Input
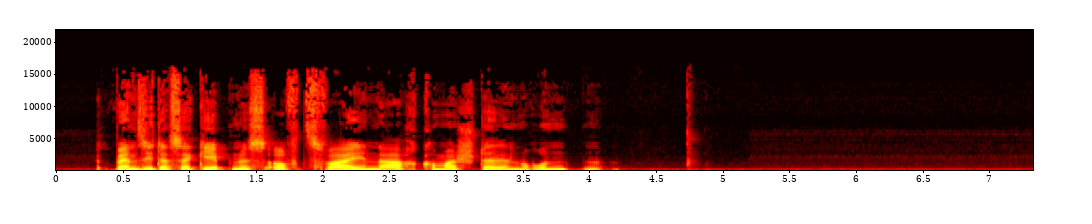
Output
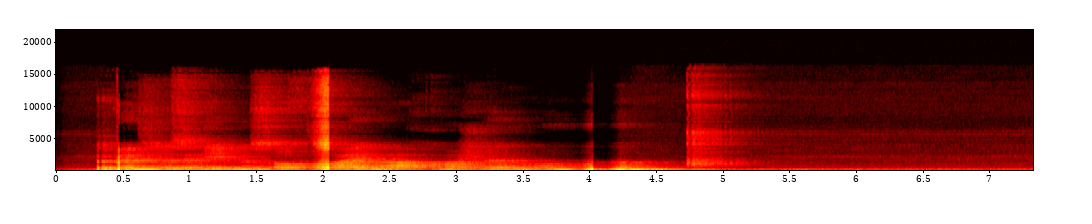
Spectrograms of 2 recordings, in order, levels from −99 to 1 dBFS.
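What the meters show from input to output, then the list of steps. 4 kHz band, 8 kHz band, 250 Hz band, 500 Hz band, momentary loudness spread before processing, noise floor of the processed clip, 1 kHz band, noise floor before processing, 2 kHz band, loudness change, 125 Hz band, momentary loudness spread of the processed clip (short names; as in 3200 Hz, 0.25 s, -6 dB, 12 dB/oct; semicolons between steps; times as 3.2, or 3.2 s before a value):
-6.5 dB, -5.5 dB, -10.5 dB, -13.0 dB, 7 LU, -59 dBFS, -14.0 dB, -68 dBFS, -14.5 dB, -13.0 dB, -12.5 dB, 14 LU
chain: Schroeder reverb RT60 1.3 s, combs from 31 ms, DRR -7.5 dB; flipped gate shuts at -16 dBFS, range -25 dB; gain +1 dB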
